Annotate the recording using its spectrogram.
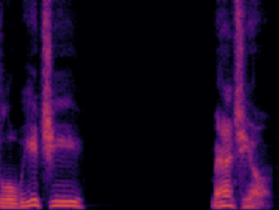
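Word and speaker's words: Luigi Mangione: the love much love God bless this is Luigi Magan that's how you say it um this is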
